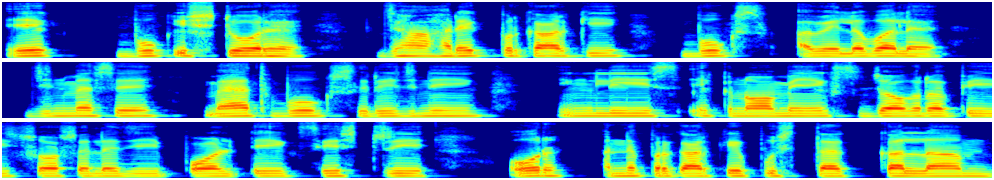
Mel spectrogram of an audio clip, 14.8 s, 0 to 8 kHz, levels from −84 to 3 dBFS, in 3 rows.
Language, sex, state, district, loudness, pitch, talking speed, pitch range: Hindi, male, Uttar Pradesh, Etah, -19 LUFS, 135 Hz, 120 wpm, 130-140 Hz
